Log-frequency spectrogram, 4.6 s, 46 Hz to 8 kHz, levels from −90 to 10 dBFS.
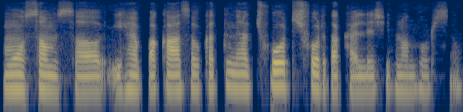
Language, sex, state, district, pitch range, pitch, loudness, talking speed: Maithili, male, Bihar, Saharsa, 125-135 Hz, 130 Hz, -24 LUFS, 170 wpm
